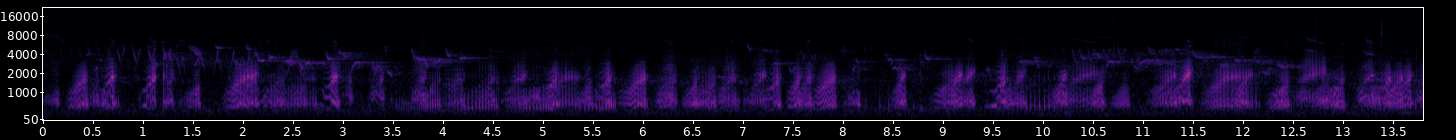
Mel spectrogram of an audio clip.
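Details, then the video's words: A chorus of frogs in the wild: many rapid, overlapping croaks and clicks pour out continuously, dense and rhythmic throughout, with no other sounds standing out. "Toads & Frogs in the wild"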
